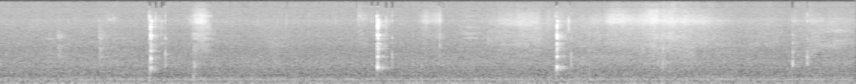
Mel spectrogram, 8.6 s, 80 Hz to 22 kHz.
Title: 26th May 2022 | Cute baby hiccups | best video | baby development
